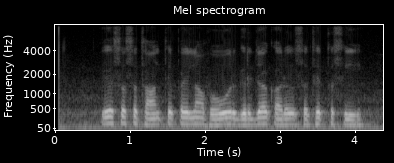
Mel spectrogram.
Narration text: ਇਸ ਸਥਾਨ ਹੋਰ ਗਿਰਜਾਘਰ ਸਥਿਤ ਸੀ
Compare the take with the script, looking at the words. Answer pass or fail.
fail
